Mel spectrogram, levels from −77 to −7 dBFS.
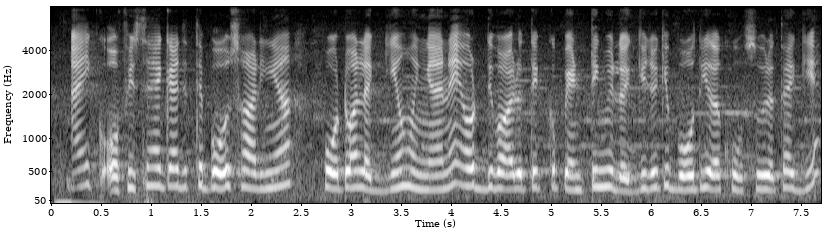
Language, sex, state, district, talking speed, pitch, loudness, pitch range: Punjabi, female, Punjab, Pathankot, 210 wpm, 245 Hz, -15 LUFS, 225-255 Hz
